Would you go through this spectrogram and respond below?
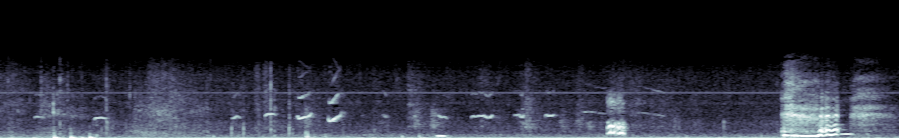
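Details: Two young Pomeranian puppies playing indoors, giving thin high squeaky whimpers and short yips scattered through, ending in a louder wavering squeal, with a woman talking to them and a steady low hum.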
